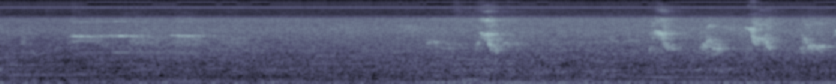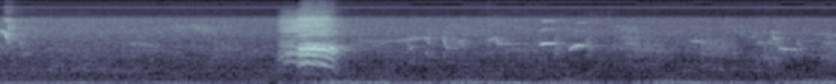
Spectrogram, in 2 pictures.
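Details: While a crow eats cooked food and grains, scattered faint calls and clicks lead to one sharp loud caw near the middle, with steady low background noise throughout.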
